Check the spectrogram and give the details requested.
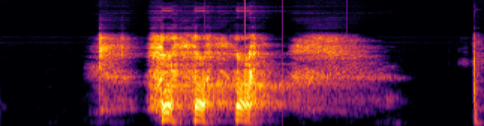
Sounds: Laughter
